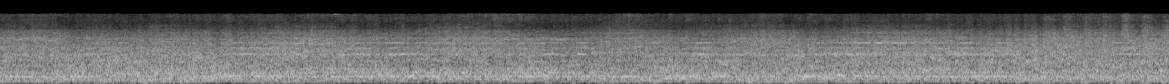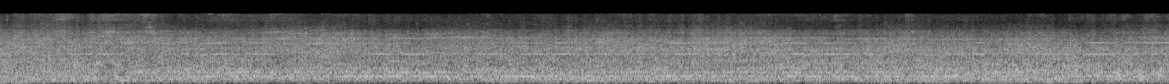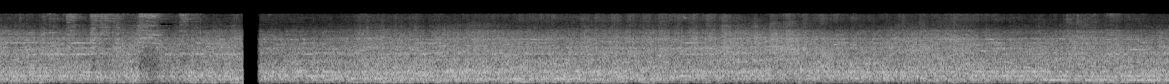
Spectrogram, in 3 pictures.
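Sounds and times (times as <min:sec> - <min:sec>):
train wheels rumbling on rail: 0:00.0 - 0:35.0
wheel squeal: 0:08.1 - 0:10.2.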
